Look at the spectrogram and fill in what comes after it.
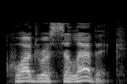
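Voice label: "quadrisyllabic", English, British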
